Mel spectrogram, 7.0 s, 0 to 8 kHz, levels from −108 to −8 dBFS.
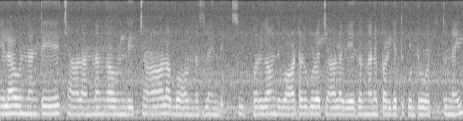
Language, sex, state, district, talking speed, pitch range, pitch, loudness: Telugu, female, Telangana, Nalgonda, 145 wpm, 175-180 Hz, 175 Hz, -17 LUFS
